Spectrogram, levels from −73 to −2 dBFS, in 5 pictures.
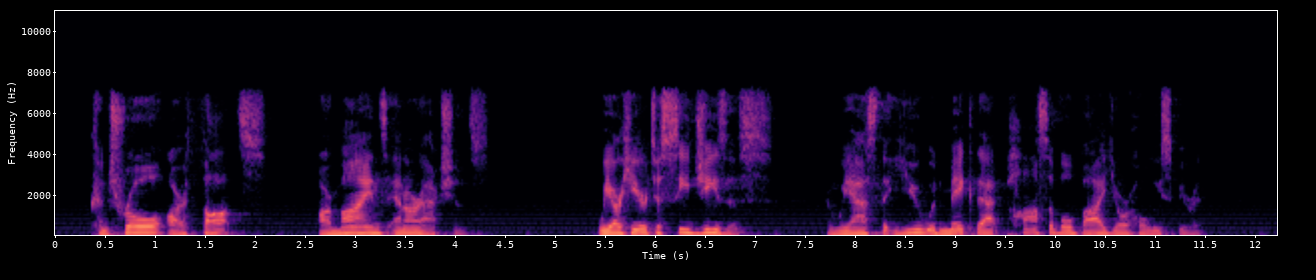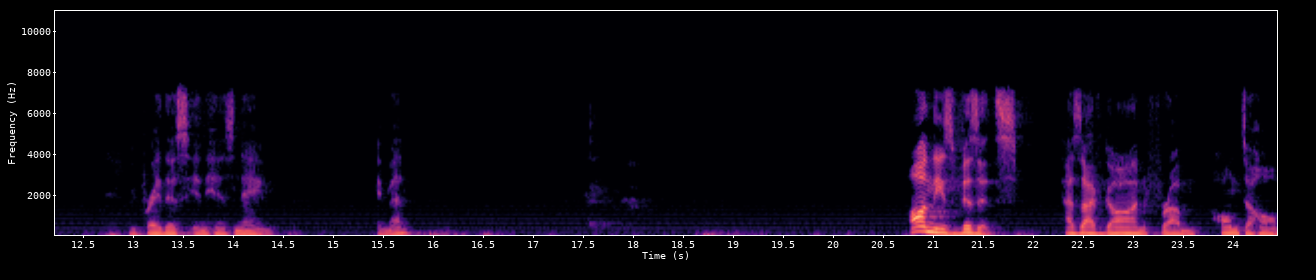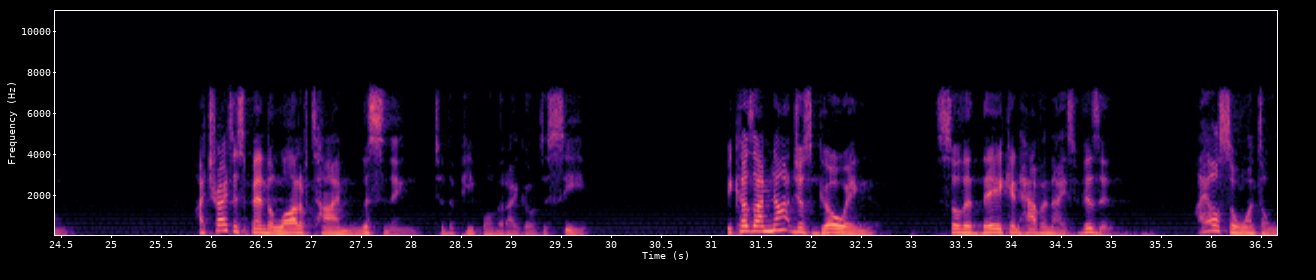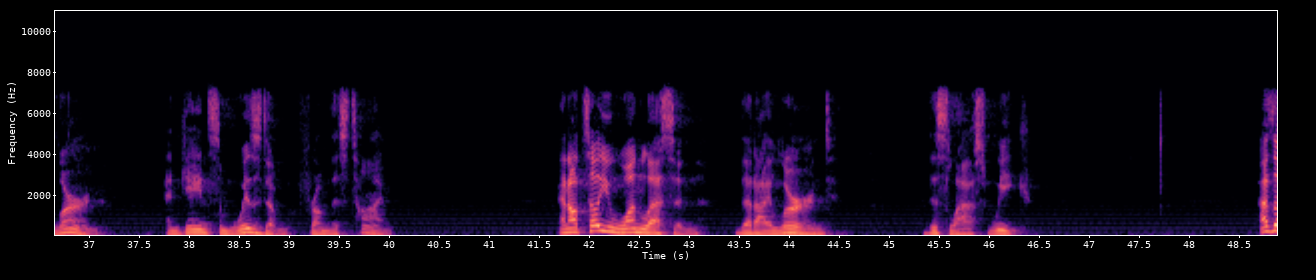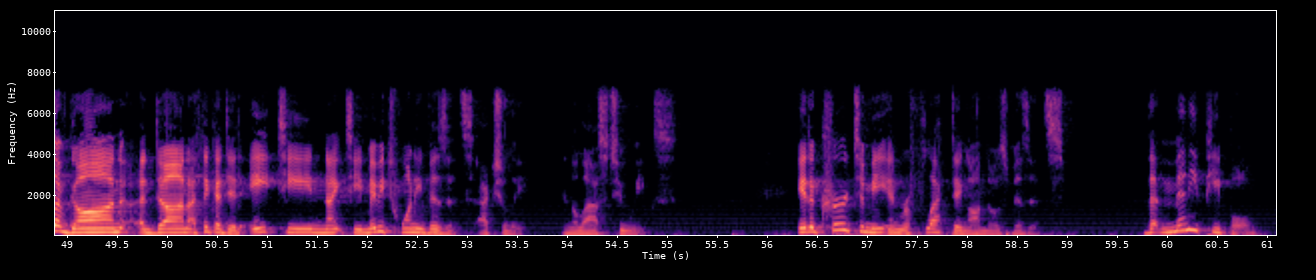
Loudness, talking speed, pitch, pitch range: -25 LUFS, 130 wpm, 130 Hz, 105-155 Hz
